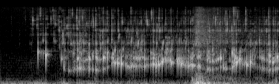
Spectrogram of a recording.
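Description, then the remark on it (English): Coffee from a Chemex Ottomatic coffee maker poured steadily into a cup as a refill, a continuous splashing trickle with a gurgling, rising tone as it fills, plus a soft knock partway through. “Actually, I could use a refill if you want to. I got you.”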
